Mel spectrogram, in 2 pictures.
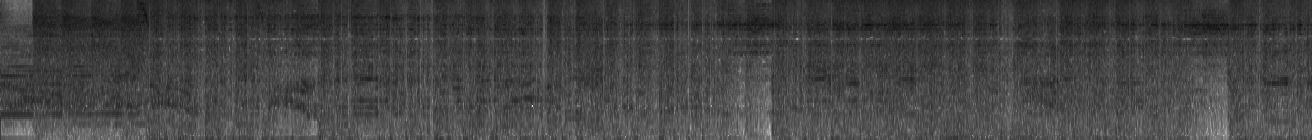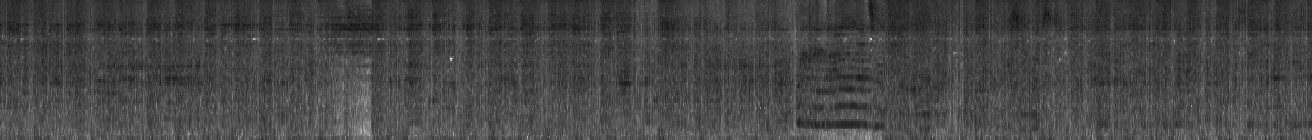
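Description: Pop-punk band playing live, loud and dense: electric guitars, bass guitar and drum kit, broken by a few very short stops. A sung voice rises over the band near the end.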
